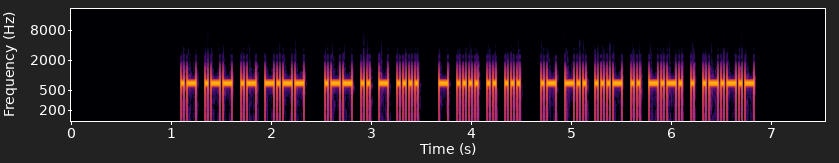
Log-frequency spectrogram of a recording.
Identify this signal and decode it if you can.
Morse code, heard as a keyed tone, about 40 wpm, 700 Hz. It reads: AWAY WITH THIS ADVICE.
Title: Sentences from Top 1100 Words 40wpm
